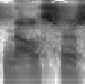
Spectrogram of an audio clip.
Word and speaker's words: Meltzer: And it's Meltzer spelled like seltzer that you drink, but with an M like Mary.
